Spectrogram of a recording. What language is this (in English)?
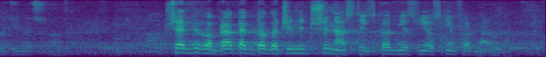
Polish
